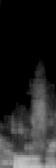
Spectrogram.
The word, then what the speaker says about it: herbs: Because people go, "Oh, herbs." And I go, "No, no, no, no. It's herbs. It's spelled with an H.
